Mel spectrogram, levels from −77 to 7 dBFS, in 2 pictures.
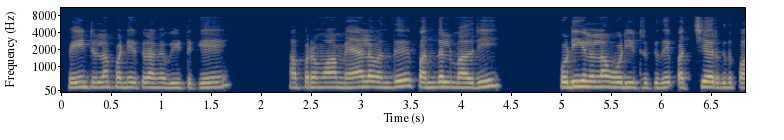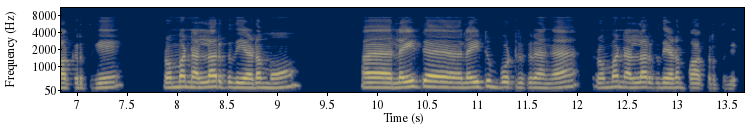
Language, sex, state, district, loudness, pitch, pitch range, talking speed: Tamil, female, Karnataka, Chamarajanagar, -17 LUFS, 195 Hz, 185-205 Hz, 110 wpm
